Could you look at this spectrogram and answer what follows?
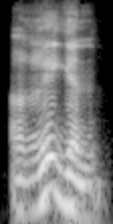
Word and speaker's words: Regen: esta de acá, que corresponde a Regen, Regen. El sonido de esta R que ven aquí es la R uvular o la R francesa. Es un sonido que debe de provenir de la úvula o también de la gútura. Se puede hacer en esas dos zonas y es un sonido como cuando hacemos gárgaras.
